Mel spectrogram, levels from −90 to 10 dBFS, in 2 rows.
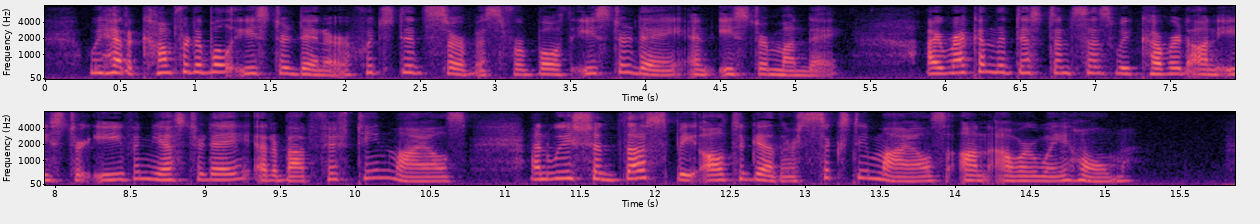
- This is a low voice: No, high, 225 Hz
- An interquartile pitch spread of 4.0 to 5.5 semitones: Yes, average, 4.9 semitones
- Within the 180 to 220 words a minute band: No, average, 165 wpm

